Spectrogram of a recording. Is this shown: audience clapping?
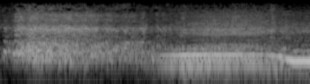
no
